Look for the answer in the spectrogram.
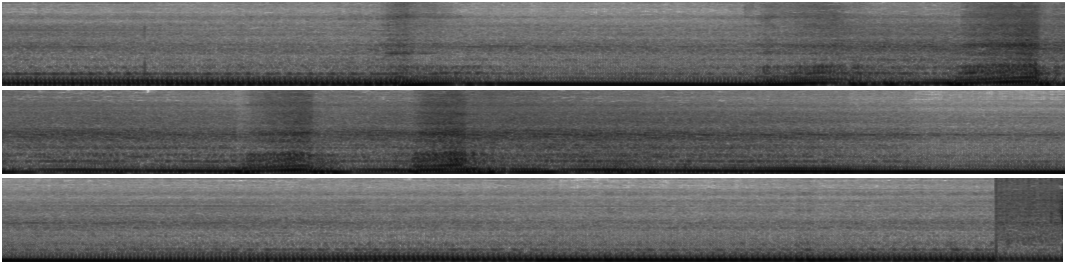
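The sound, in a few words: Mitsubishi Evo X MR engine running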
